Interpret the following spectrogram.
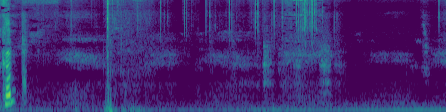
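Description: A man's voice calls "come!", then a sharp click about a second in, followed by faint rattles and scuffs from the long dog leash and its clips as a husky runs back on it.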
